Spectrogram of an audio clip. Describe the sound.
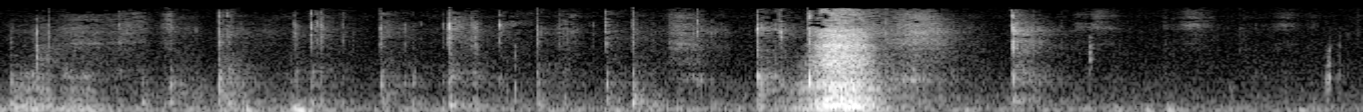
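Faint typing on a computer keyboard, scattered light clicks in an uneven rhythm, quiet and alone.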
